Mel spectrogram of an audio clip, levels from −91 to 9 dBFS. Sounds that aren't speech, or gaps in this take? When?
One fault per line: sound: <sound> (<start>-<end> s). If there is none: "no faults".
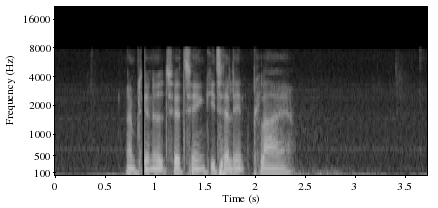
sound: dropout (0.9-0.9 s)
